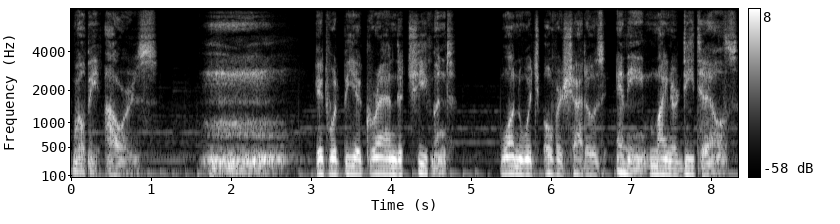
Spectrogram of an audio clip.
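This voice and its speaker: A man does a put-on character voice at a fairly low pitch, with clear music in the background. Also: fairly slow pace. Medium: video game. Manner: measured, formal.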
